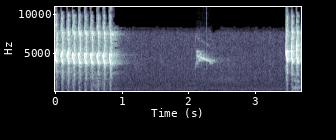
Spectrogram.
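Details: Cililin song for training cage birds: a rapid, high, pulsing trill of about ten evenly spaced notes, a long pause broken by one thin downslurred whistle, then the quick trill starts again.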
